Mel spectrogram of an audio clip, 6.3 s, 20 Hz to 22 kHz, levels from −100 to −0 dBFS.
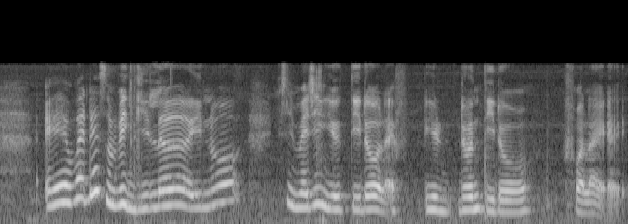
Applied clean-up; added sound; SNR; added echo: none; none; none; none.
